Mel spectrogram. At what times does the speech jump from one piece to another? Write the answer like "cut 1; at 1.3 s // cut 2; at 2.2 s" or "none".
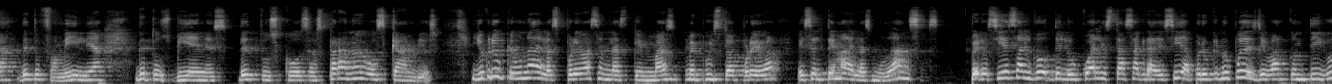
cut 1; at 6.9 s // cut 2; at 9.7 s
